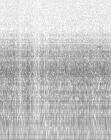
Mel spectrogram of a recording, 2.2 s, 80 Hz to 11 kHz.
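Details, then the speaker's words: Antique Philco 46-480 AM/FM/shortwave radio on FM without an antenna: steady hiss and crackle, no station received; needs an outside antenna. "Just picking up noise."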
